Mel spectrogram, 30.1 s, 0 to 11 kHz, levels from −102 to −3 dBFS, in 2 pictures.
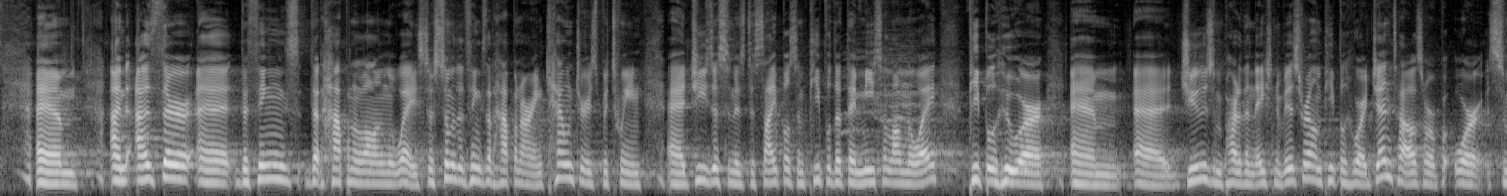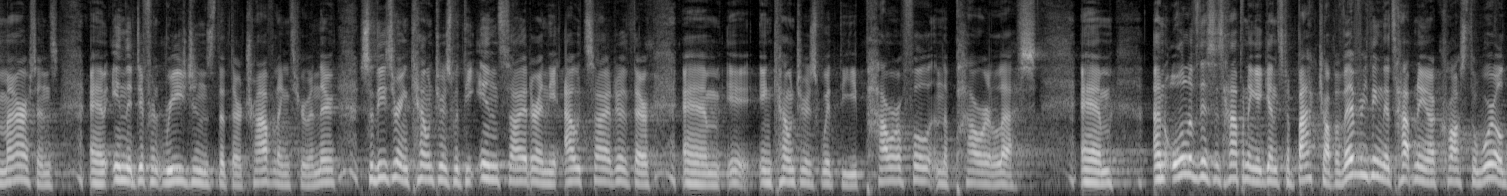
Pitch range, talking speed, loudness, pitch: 145-180 Hz, 205 wpm, -28 LUFS, 165 Hz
